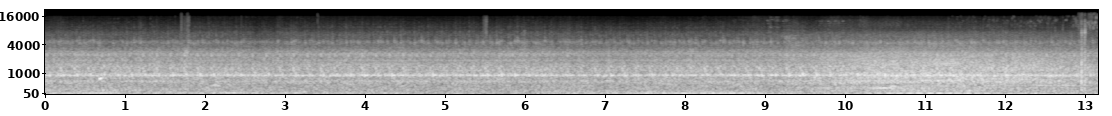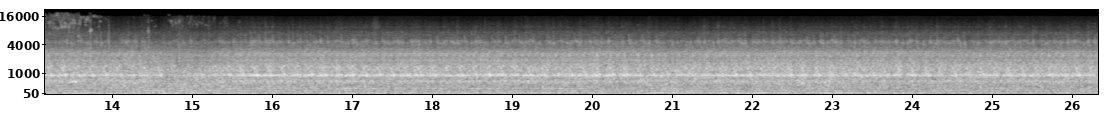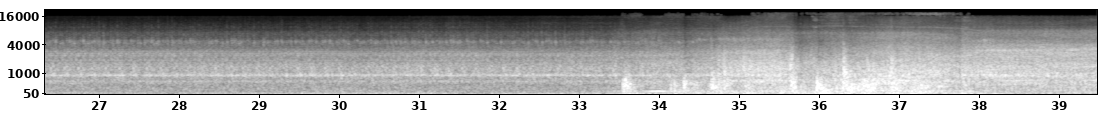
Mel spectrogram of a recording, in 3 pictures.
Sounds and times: Traffic rolling over large construction steel plates 0:00.0 - 0:39.4

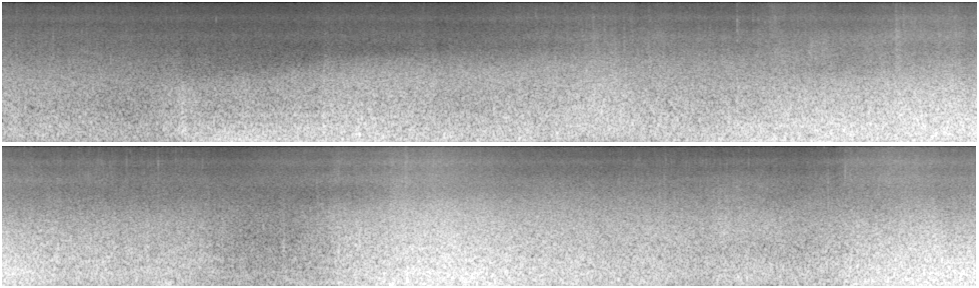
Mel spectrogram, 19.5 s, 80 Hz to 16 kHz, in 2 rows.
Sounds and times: waves on the beach 0:13.0 - 0:19.4

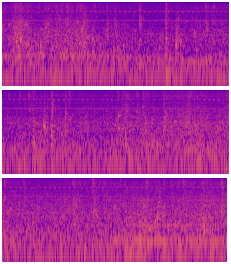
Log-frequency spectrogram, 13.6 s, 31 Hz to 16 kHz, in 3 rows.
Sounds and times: Waves 0:10.3 - 0:13.5

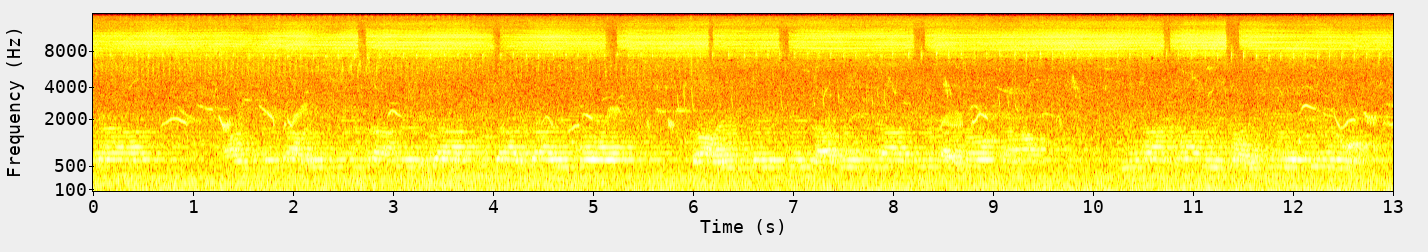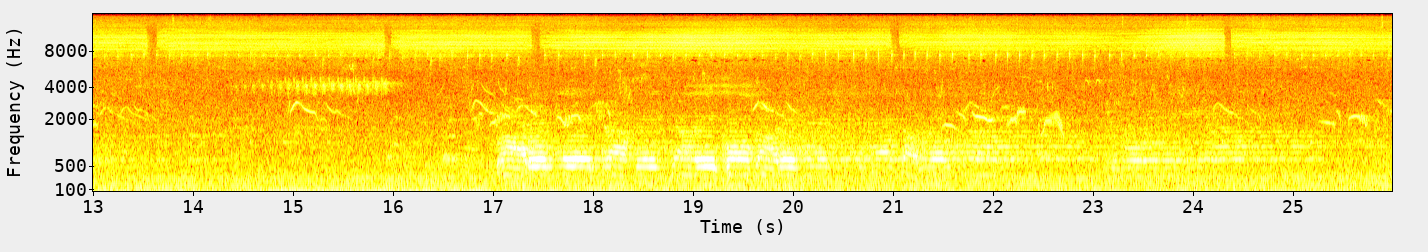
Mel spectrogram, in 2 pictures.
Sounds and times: distant amplified voice echoing from the hills 0:00.0 - 0:13.4
distant amplified voice echoing from the hills 0:16.0 - 0:25.9

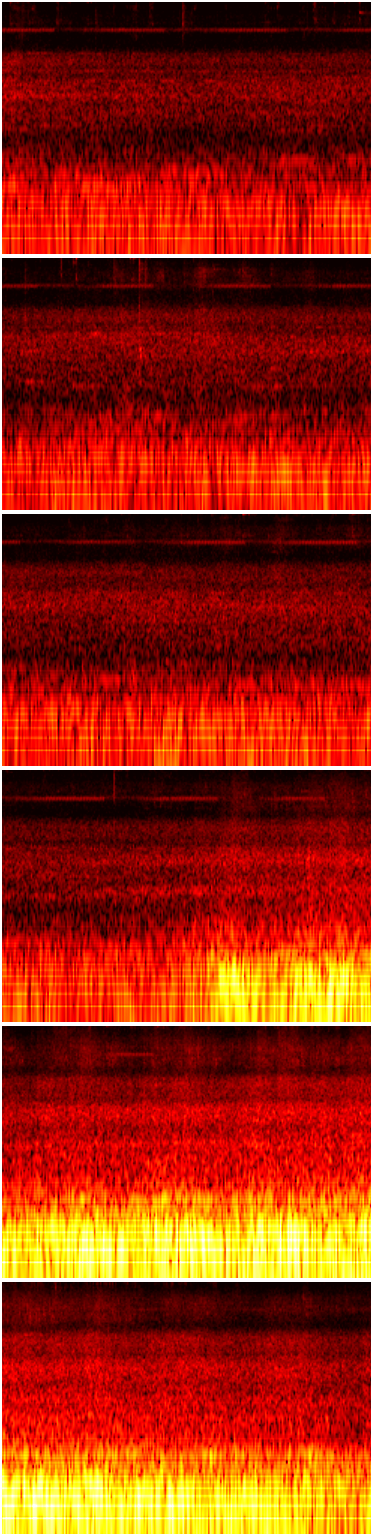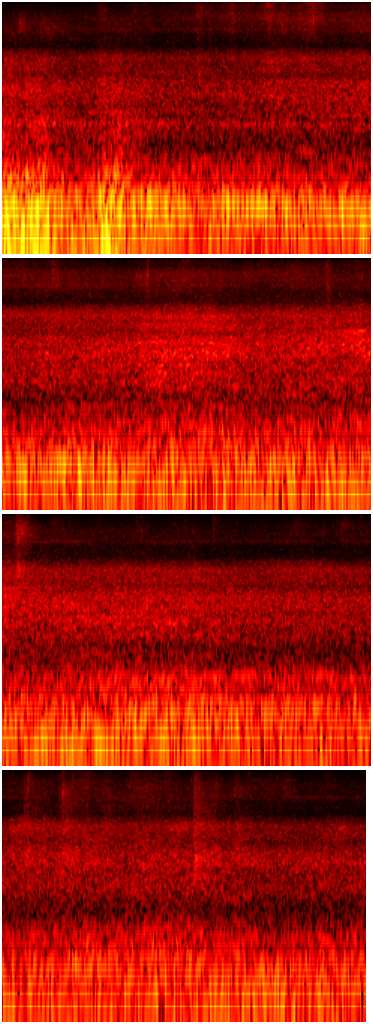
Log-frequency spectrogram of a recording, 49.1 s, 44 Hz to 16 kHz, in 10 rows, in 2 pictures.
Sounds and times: MRT train sounds 0:00.0 - 0:49.1
Traffic Sound 0:10.4 - 0:49.1

